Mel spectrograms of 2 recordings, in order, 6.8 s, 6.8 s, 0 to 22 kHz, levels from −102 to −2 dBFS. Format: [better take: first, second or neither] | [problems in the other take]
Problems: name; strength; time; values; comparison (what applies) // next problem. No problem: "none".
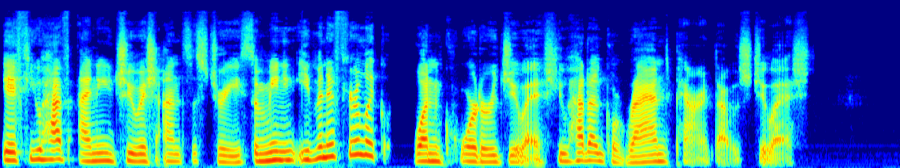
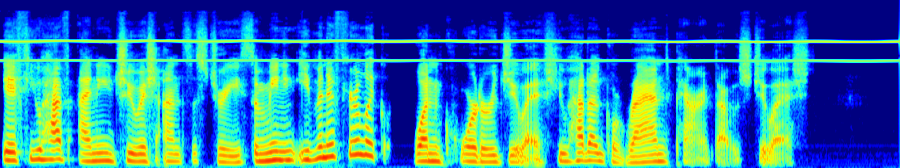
first | high-pitched whine; noticeable; throughout; 8 kHz, 10 dB below the speech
